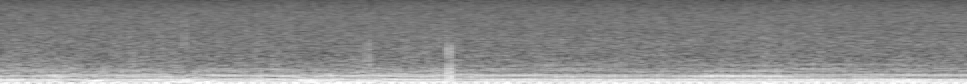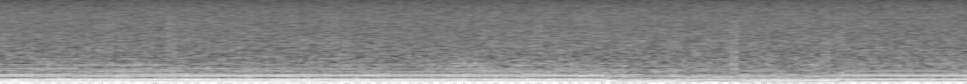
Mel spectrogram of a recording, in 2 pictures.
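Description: Steady hiss and low hum of an old film soundtrack, with one faint click about three and a half seconds in.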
